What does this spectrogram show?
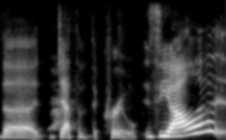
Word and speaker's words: Xiala: death of the crew xiala is that how you say her name in the audiobook they say shiala she becomes like i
